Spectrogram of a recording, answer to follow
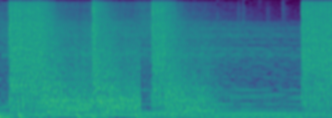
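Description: Bursts of fully automatic rifle fire: one lasting about a second, a short burst just after, and another starting near the end, over background music.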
